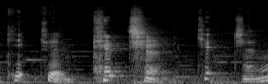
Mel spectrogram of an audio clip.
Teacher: really strong emphasis on the kit and the chin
